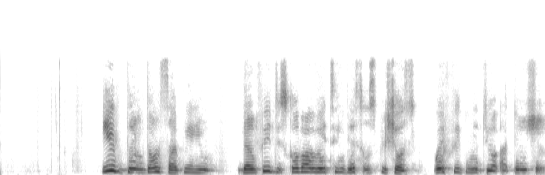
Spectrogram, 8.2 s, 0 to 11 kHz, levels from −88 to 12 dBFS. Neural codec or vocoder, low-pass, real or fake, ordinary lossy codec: codec, 16 kHz, 1 kbps, FreqCodec, larger model; 7.2 kHz; fake; none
